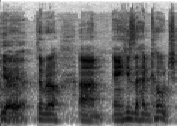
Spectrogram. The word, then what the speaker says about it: Thibodeau: Thibodeau? Yeah. Thibodeau.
